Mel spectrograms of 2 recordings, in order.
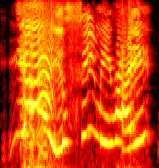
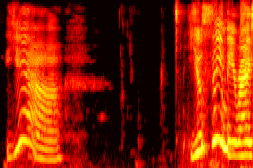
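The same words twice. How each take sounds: First: Very high, loud mock squeal; gushing imitation. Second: Imitated coy reply. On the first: Retelling her answer to his proposal, hammed-up high squeal. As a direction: squeal it as an over-delighted woman. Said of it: "She's just like". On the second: Retelling her answer to his proposal, mildly coy imitation. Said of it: "And she says".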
